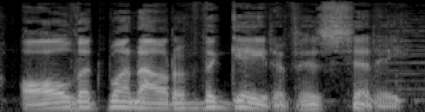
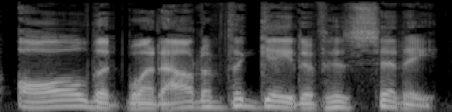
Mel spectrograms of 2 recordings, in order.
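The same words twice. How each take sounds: The two takes are said the same way.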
